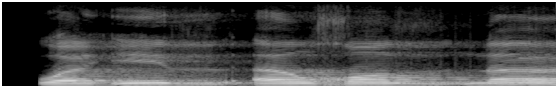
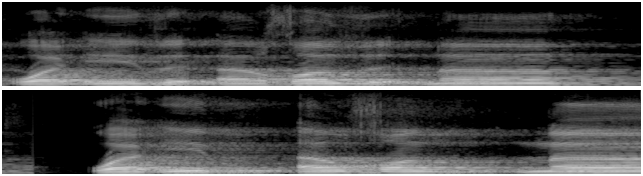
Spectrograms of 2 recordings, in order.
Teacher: Wa idz, wa pendek, idz pendek masuk ke huruf dzal, tidak dipantulkan karena huruf dzal bukan qalqalah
